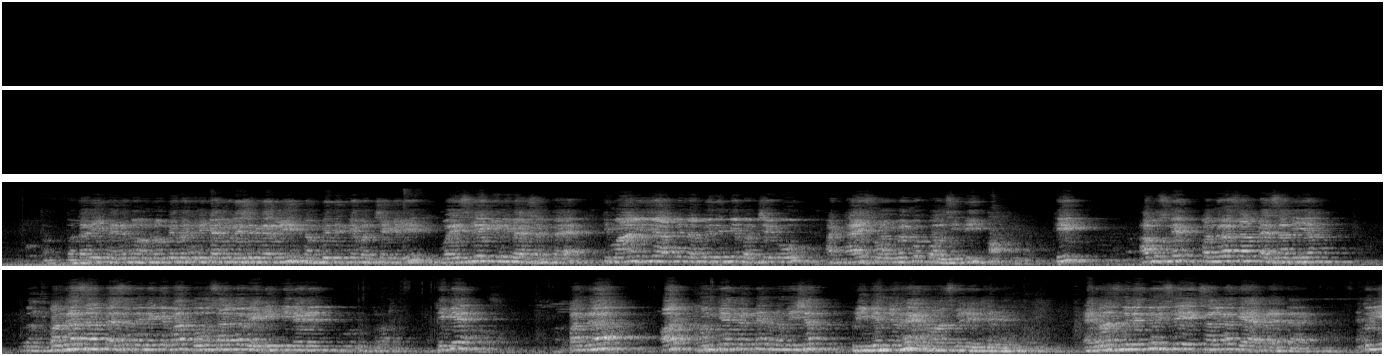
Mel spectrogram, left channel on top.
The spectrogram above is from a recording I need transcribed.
पता नहीं, मैंने तो हम लोग ने इतनी कैलकुलेशन कर ली 90 दिन के बच्चे के लिए। वो इसलिए क्यों नहीं बैठ सकता है कि मान लीजिए आपने 90 दिन के बच्चे को 28 नवंबर को पॉलिसी दी, ठीक, अब उसने 15 साल पैसा दिया, 15 साल पैसा देने के बाद 2 साल का वेटिंग पीरियड है, ठीक है 15। और हम क्या करते हैं, हमेशा प्रीमियम जो है एडवांस में लेते हैं, एडवांस में लेते हो इसलिए 1 साल का गैप रहता है। तो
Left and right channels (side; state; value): left; silent; digital silence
